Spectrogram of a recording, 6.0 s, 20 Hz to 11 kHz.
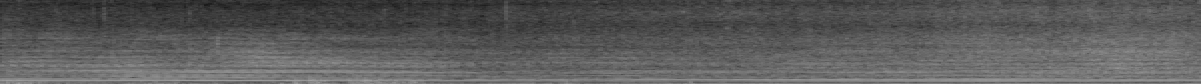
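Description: Federal Signal 2001 DC electromechanical siren sounding one steady tone that slowly falls in pitch as its rotor (chopper) winds down after a test.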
